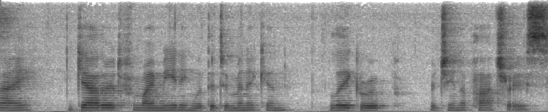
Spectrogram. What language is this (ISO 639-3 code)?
eng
